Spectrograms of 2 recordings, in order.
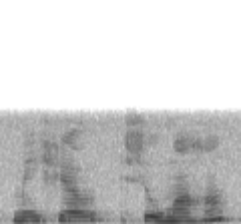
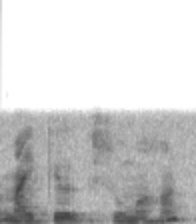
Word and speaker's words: Michael Schumacher: So you can be confused with the pronunciation, though it is a German proper name, proper noun. It will be pronounced in this way: Michael Schumacher or Michael Schumacher.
